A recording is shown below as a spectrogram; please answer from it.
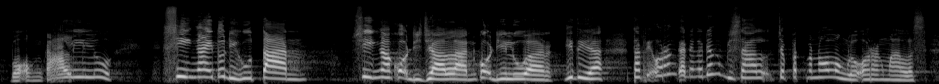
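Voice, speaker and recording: A woman vicar preaching a lively sermon to a women's fellowship, asking rhetorical questions and mixing in English phrases. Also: sits high, normal speed, big-room sound. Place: church hall.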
